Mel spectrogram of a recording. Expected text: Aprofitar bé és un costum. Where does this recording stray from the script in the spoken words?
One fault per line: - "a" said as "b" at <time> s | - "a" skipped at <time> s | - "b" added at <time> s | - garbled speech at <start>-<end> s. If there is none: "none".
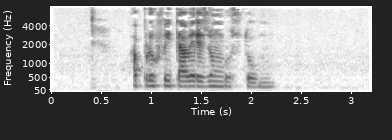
none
